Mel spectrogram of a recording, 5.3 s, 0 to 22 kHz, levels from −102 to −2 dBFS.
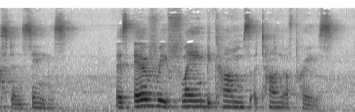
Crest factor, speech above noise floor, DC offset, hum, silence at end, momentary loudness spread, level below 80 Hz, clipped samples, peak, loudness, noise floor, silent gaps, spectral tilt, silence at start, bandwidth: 18 dB; 27 dB; under 0.1%; none; 0.25 s; 15 LU; -54 dBFS; under 0.1%; -6 dBFS; -23 LUFS; -49 dBFS; none; -3.5 dB/octave; 0 s; 16.5 kHz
